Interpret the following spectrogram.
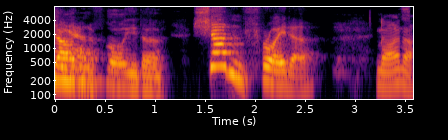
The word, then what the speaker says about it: Schadenfreude: Schlastenfuden. I just Yeah. what did you just say? Adam? Schadenfreude.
